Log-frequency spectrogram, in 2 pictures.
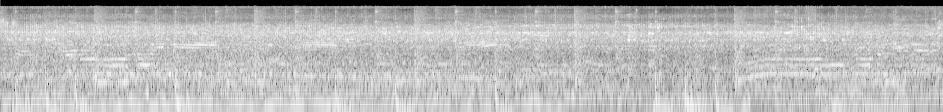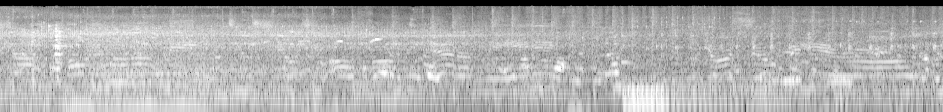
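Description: New Holland tractor's diesel engine running under load as it strains to pull a lorry out of mud, its pitch shifting a few times and surging louder about two seconds before the end, with men's voices calling out as they push.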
